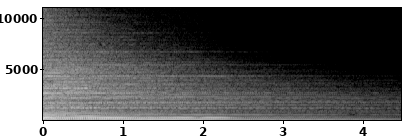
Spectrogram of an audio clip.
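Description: Band's final chord ringing out after the last drum and cymbal hit and slowly dying away, the cymbal wash fading first. The sound drops noticeably a little over two seconds in and keeps fading.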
